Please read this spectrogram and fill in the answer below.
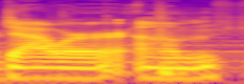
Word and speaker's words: dour: So it almost literally just kind of floats out of nowhere, and there's a rather dour. I realize the word is technically pronounced door, but it's important to be able to parse these things out.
